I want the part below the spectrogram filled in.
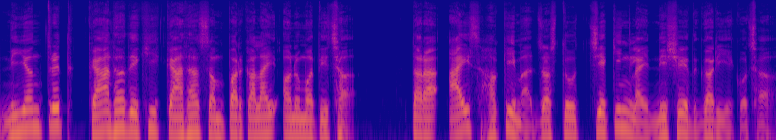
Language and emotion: Nepali, neutral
